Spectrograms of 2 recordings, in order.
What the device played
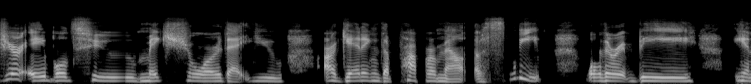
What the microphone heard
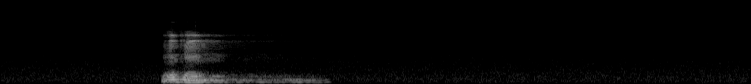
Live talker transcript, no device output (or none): hmm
